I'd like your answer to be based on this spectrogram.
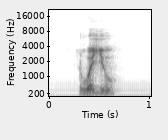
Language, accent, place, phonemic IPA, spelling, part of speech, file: French, France, Lyon, /lwa.jo/, loyaux, adjective, LL-Q150 (fra)-loyaux.wav
- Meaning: masculine plural of loyal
